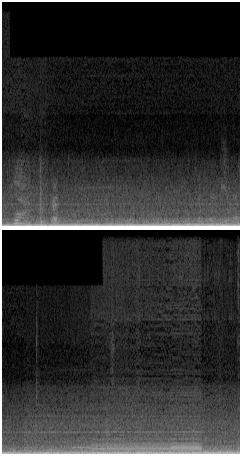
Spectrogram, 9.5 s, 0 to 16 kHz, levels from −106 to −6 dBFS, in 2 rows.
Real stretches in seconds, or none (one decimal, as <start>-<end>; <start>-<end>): 0.0-2.8; 3.8-6.7; 7.6-9.5

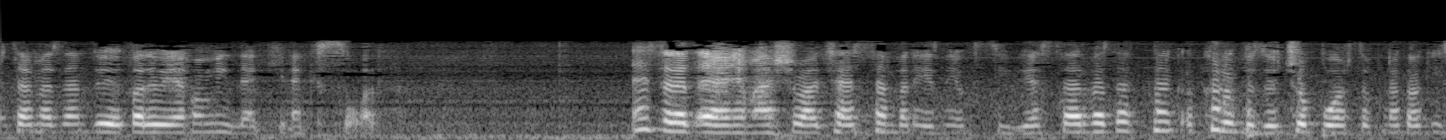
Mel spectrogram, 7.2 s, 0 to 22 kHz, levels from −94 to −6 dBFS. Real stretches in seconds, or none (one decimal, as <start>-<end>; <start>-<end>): 0.0-0.5; 4.2-7.2

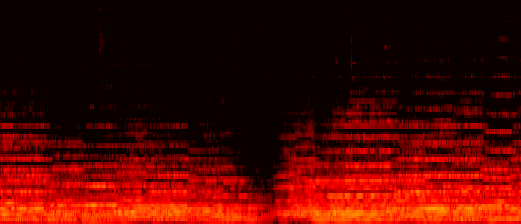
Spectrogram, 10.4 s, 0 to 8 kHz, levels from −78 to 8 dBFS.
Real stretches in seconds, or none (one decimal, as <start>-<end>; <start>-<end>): 0.0-4.4; 6.9-10.4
